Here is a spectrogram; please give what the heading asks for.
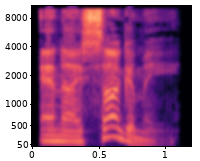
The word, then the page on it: anisogamy: British English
